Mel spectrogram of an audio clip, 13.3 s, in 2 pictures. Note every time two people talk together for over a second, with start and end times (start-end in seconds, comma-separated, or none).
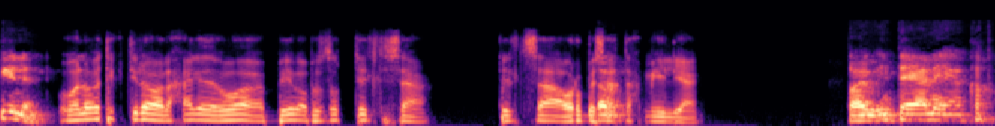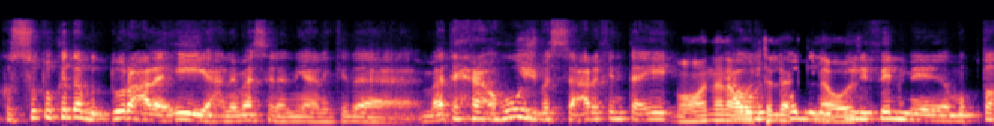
11.1-12.4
